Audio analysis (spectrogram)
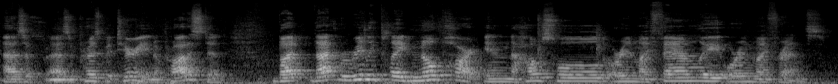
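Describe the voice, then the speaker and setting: Male testimony speaker, Western Canadian accent, unhurried short phrases, slightly high voice, roomy distant sound. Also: expressive, a bit bright. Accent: Western Canadian English. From British Columbia, Canada. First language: English. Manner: pauses between short, plain phrases. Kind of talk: personal testimony told in short phrases for translation. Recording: distant mic in echoey room, faint noise.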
